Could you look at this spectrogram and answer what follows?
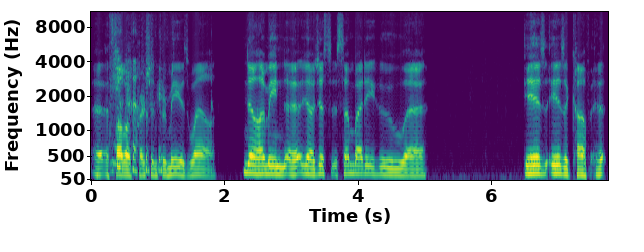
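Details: Man who identifies as a person who stutters, with self-described blocks and prolongations, speaking English as a podcast co-host; real. Finding: stuttering.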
